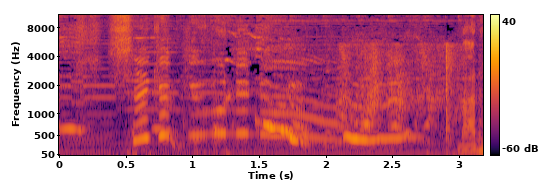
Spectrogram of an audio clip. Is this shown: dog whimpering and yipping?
yes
